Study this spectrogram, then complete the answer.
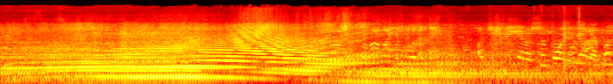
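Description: At an airshow, an aerobatic propeller airplane flies an outside loop, its loud engine drone rising and falling in pitch as it passes close overhead, then fading into the distance.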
